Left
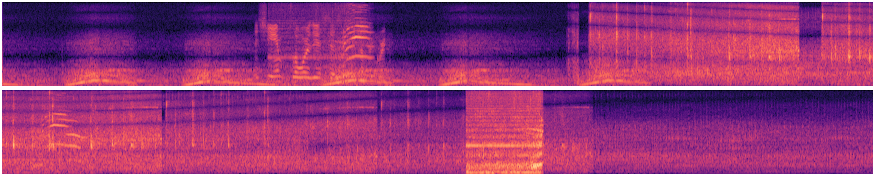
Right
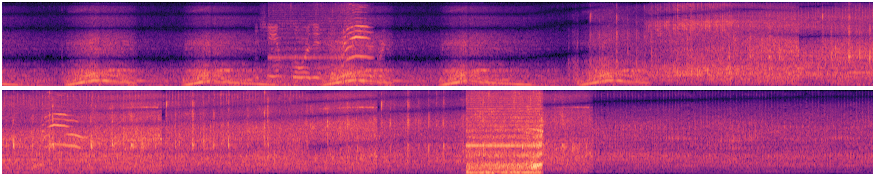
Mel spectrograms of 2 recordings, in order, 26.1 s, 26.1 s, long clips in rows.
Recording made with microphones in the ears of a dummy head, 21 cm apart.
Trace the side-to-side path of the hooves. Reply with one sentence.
You can hear the hooves travel towards the right.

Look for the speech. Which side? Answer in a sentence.
In this clip you hear the speech on the left.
